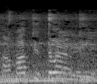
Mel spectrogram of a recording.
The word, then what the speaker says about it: Amatitlán: Amatitlán.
